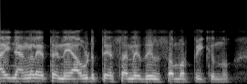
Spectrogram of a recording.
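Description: Speech: a man praying aloud in Malayalam, heard over a telephone line that makes his voice sound narrow and thin.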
